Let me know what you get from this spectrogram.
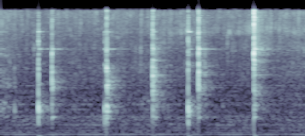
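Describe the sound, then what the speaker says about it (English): A spoon stirs vegetables into a lean meat mixture in a pan, making six or seven sharp, close scraping knocks at irregular intervals over a quiet background, with no one speaking. "give it a nice little stir"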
